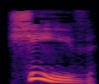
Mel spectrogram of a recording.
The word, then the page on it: sheave: British English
